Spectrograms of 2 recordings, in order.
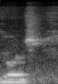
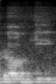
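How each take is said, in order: First: The word is said with one syllable, like 'dohj'. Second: The word is said with two syllables, like 'doggy'. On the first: The speaker says it this way. "but I, I pronounce it Doge" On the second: Other people say it this way. "there are some people who pronounce it do, uh, doggy"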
